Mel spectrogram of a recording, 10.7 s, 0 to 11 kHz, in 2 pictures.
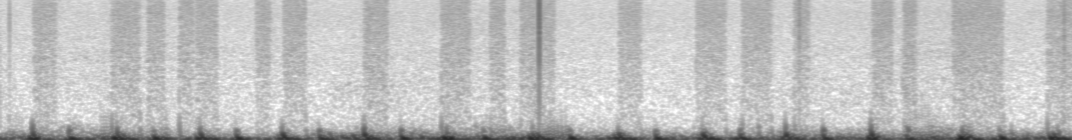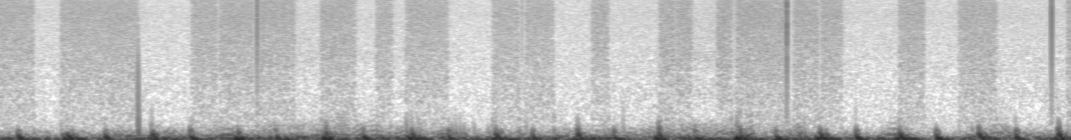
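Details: Own heartbeat recorded after rebreathing and squats, with heavy breathing: fast, strong, low thumping at about 140 beats per minute, a rapid heart rate from exertion.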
